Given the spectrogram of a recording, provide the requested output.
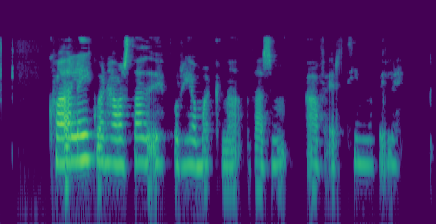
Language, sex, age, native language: Icelandic, female, 20-29, Icelandic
